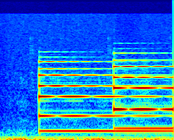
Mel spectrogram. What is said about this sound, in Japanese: そこで、チャイムが鳴った。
